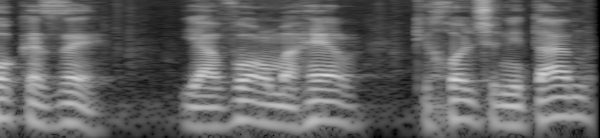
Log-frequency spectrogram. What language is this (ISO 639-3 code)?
heb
